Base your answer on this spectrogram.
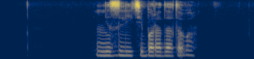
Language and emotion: Russian, angry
